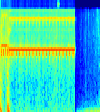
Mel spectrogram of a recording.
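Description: A loud, high-pitched electronic alarm tone with a fast flutter, used as an edited-in comic sound effect. It holds for about a second and a half and then cuts off suddenly.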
